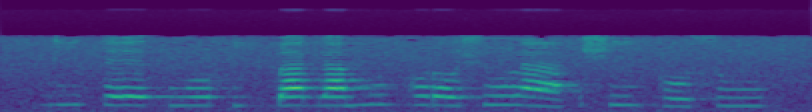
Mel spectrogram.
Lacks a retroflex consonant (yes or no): yes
